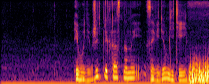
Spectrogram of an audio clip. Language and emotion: Russian, positive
